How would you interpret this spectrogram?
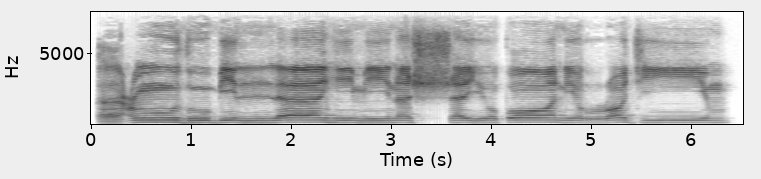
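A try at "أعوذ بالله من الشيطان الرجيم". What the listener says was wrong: Zal jangan terlalu kuat saat. A'udzu bukan zu.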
